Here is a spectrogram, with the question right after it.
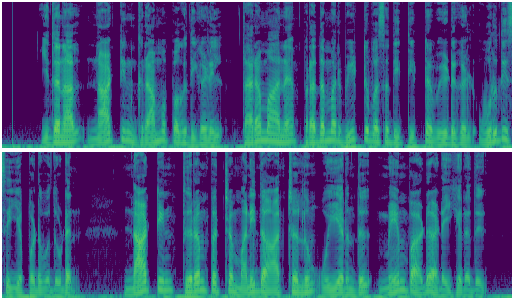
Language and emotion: Tamil, neutral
